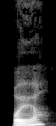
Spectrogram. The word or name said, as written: røre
